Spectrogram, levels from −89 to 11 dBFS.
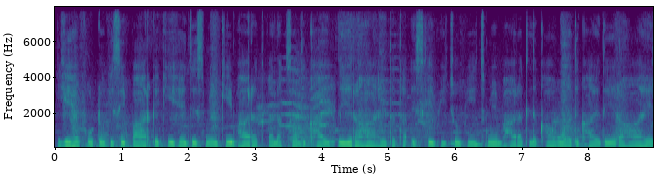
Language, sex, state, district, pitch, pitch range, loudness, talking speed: Hindi, female, Bihar, Bhagalpur, 180 Hz, 175-185 Hz, -30 LUFS, 175 wpm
